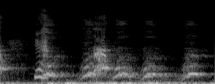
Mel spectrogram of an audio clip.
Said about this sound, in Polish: Piesek mnie nie ugryzie?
